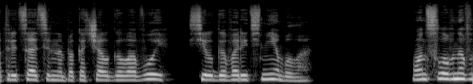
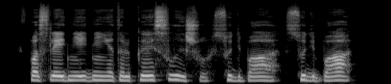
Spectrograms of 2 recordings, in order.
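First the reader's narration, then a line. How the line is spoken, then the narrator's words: Hoarse. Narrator (Russian): хрипло проговорил Идар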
